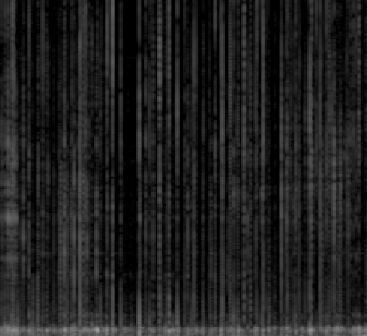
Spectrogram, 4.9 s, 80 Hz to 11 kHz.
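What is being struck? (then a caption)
Metal mesh microphone grille. Long acrylic nails on both hands scratch and tap the white-painted metal mesh grille of a large USB condenser microphone with a hollow dome and glittery body. The result is a dense, continuous rattle of rapid scraping clicks over a boomy low hum centered around 300 Hz, with brief bright ticks on top.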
